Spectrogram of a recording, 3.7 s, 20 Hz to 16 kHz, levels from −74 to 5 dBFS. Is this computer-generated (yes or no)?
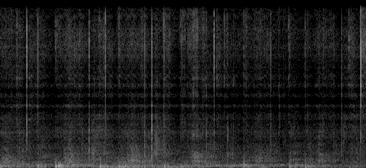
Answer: yes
